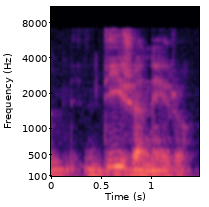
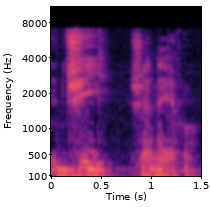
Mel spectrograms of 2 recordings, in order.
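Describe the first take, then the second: First: The word 'de' starts with a plain d sound. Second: The word 'de' starts with a j sound. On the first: This is a regional variant of the rule. "some people say Rio de Janeiro" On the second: This follows the general rule. "not G Janeiro"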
